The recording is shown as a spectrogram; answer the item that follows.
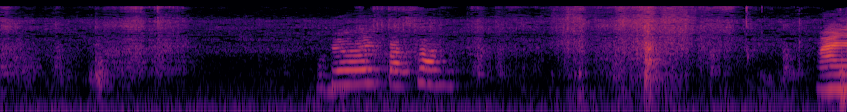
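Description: A short spoken phrase about two seconds in, then a brief rustle of plastic packaging.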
